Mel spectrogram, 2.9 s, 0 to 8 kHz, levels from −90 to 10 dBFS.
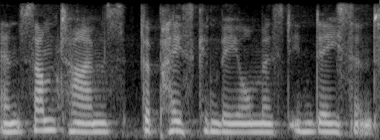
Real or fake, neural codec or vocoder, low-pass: real; none; 7.2 kHz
